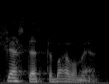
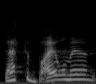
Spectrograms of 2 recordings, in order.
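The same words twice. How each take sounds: First: "Yes" stressed, "Bible" falling as a statement; matter-of-fact confirmation. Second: High, with "Bible" rising in question; disbelieving question. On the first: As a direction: confirm it evenly, leaning on "Yes". Retold Chris confirms the same words. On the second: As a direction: ask it as if astonished, lifting "Bible". Retold actor asks in disbelief. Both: Retold or imitated.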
